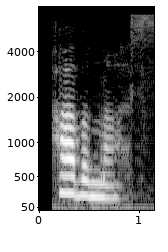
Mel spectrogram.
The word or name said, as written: Habermas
